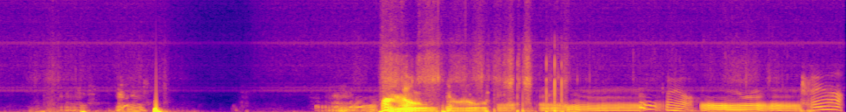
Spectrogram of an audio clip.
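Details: Strange noises from a household dog, one of two pets named Noranggi and Bori; after a few faint grunts and a thump, a noisy rustle leads into long wavering whines that rise and fall in pitch, with a possible human voice mixed in.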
